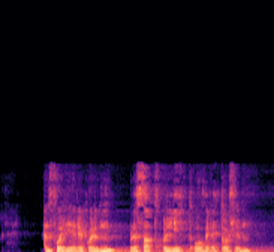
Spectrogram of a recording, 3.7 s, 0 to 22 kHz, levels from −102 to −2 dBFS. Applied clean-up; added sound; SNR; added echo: none; none; none; reverberation time 1.2 s.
